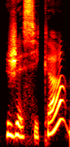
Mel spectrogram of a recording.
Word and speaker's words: Jessica: is pronounced E, as in Jessica, my name, or merci.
